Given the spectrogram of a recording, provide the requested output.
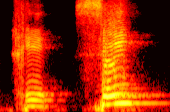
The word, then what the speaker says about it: receio: Qual é a sílaba tônica aqui? Ó? Receio. Olha aqui. Receio. É uma paroxítona.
